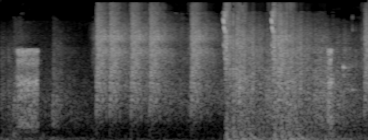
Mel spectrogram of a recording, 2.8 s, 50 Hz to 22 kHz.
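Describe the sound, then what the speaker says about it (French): Several heavy booms and bursts of gunfire-like blasts in the video game Arma 3, loud and close, with a sharper impact partway through followed by continued rumbling. "on entend des explosions"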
